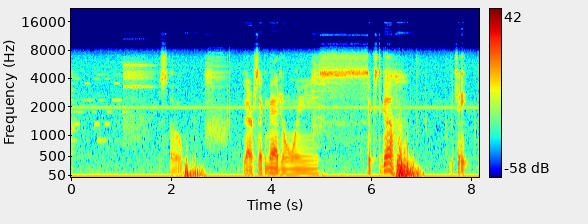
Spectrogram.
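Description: Electronic game sound effects chime, whoosh and swell from a television speaker.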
